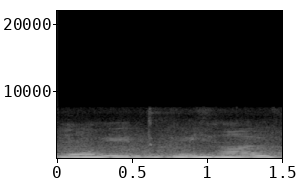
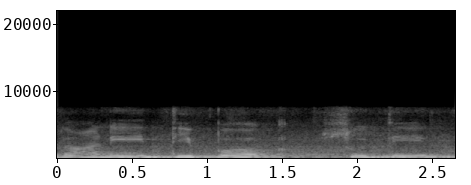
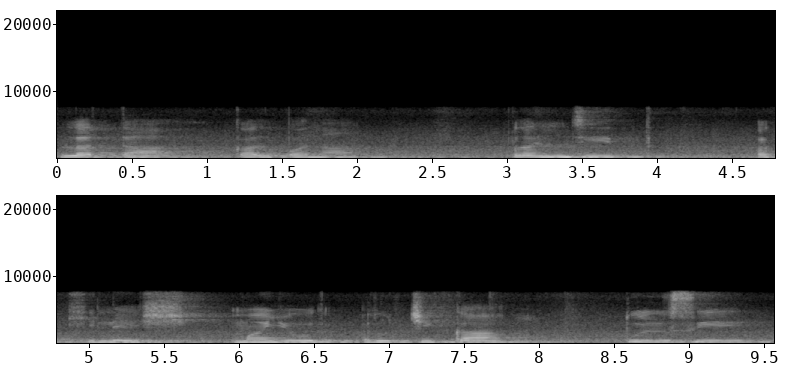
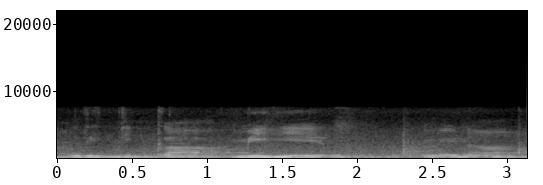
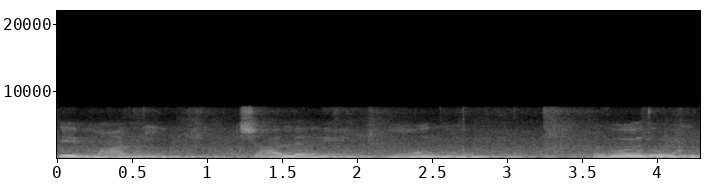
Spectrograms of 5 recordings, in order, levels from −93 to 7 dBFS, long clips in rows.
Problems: constant background noise, continuous background conversations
